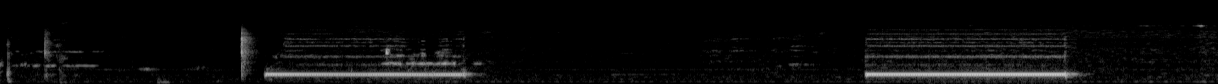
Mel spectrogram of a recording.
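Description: A telephone gives a steady dial tone twice with a pause between, preceded by a few short dialing beeps and clicks, fairly quiet and clear without talk.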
